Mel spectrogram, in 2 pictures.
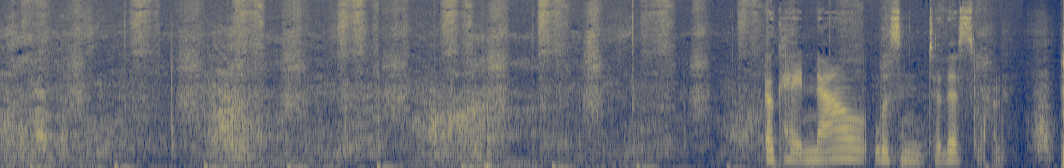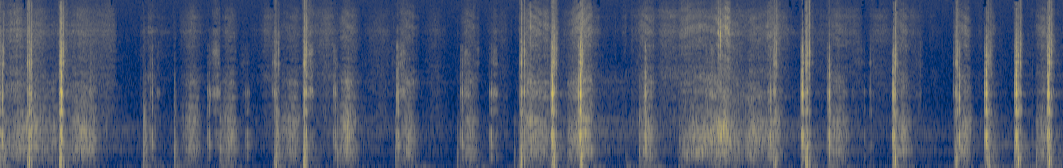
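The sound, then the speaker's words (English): A pencil moves across paper in a drawing, making many quick, dry, scratchy strokes in an irregular rhythm. A person talks first, then the strokes continue alone. “It's the sound a pencil makes when it moves across paper. The sound of drawing?”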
